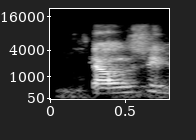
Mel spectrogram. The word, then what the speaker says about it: Tulsa: Yeah, it's a what I call Creeklish, because they couldn't say Tulsa. So they would say Dulcie.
